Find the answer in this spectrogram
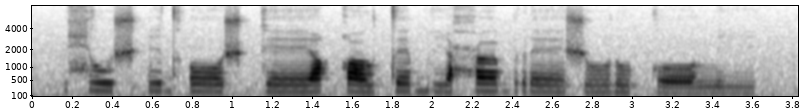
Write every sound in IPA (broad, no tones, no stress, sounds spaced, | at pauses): ɕ uː ʃ ʔ i d ʔ oː ʃ k eː q u t e b i ħ œː b r eː ʃ uː ɾ u k oː n i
